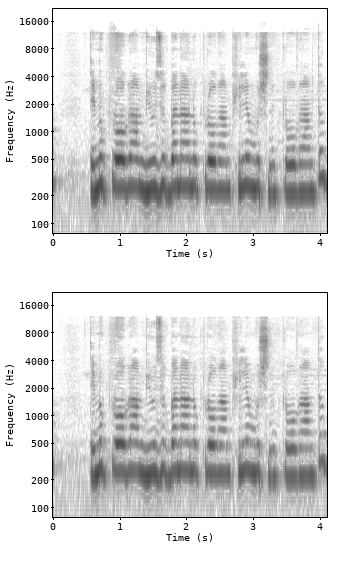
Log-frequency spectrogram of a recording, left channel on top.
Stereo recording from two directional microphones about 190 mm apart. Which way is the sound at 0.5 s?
5° left (ahead or behind).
